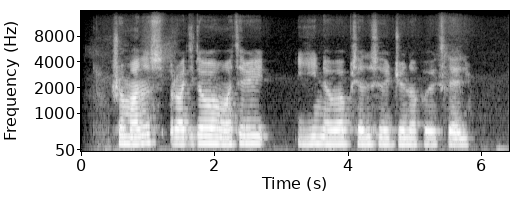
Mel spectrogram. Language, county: Lithuanian, Vilnius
